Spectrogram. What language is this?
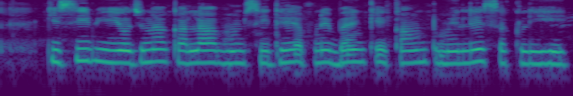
Magahi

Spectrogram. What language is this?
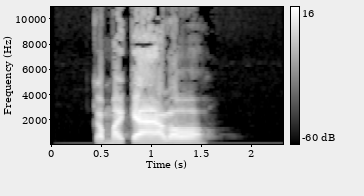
Cantonese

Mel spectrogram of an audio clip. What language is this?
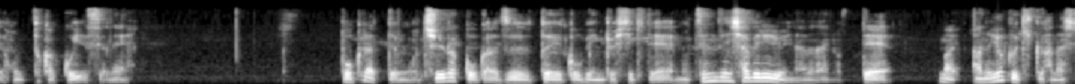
Japanese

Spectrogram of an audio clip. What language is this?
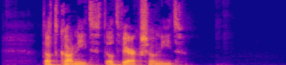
Dutch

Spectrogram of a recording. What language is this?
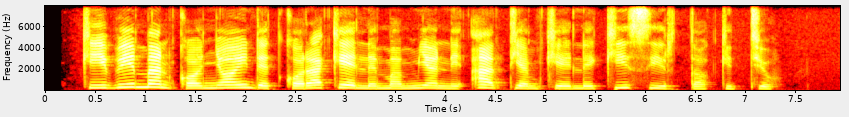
Kalenjin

